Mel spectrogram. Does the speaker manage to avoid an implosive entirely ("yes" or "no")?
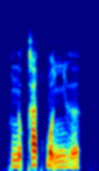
no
